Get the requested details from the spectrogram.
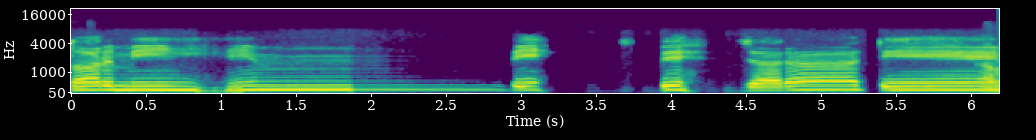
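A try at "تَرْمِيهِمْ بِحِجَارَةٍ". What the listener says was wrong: র টান হয়ে গেছে, যা টান হবে। তার মিহিম বিহিজারাতিন।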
